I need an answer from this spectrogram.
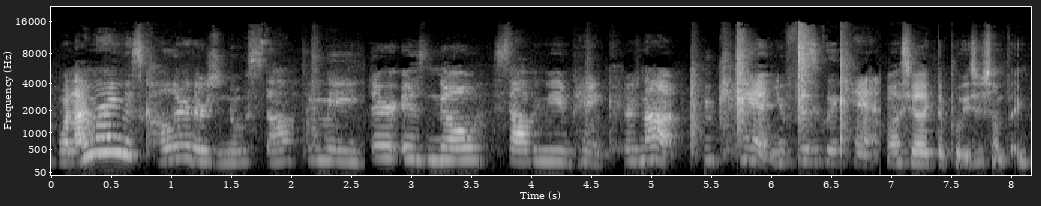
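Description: A woman in her twenties chatting casually and emphatically, gushing and swearing, recorded by a camera across a small bedroom. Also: fairly high pitch. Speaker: vlogger. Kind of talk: casual chatty clothing haul. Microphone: camera across the room. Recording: distant mic, faint background noise.

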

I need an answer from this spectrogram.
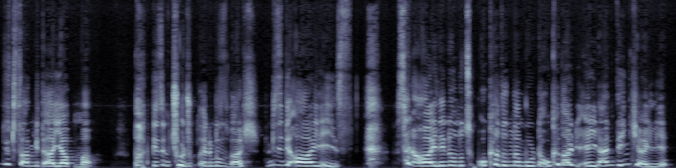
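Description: A woman voicing a young wife and mother in a home-made toy-game role-play, scolding and hushing her husband. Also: extremely high pitch, animated, normal speed, no echo. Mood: hurt. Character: young wife and mother, hurt but firm and sensible.

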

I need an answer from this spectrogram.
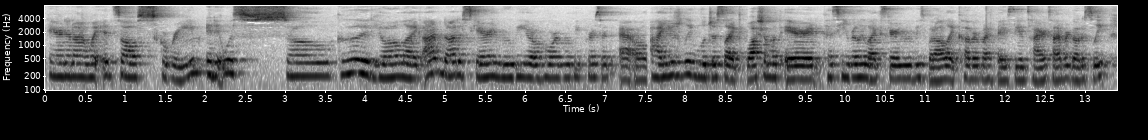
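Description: A young woman with a lowish voice vlogs casually to camera from home, talking at normal speed with few pauses. She's chatty and animated, tossing slangy asides to viewers, and sounds a little nasal and congested from allergies. The audio is slightly off-mic, with a roomy echo and slight background noise.

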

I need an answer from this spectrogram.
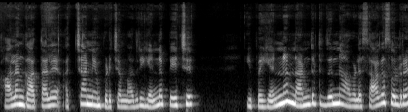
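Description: A woman's voice: on the high side, normal speed, warm tone, natural voice. A woman voicing an elderly widowed grandmother who talks with impassioned, reproachful pleading. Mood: angry.

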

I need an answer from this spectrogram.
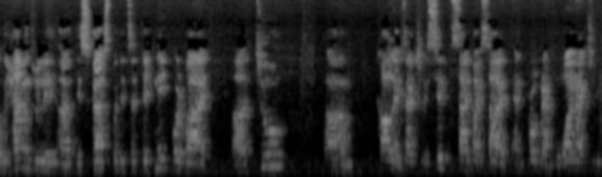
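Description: A man giving a university lecture, halting with many fillers and putting questions to the class. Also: on the high side, a bit bright, a little hiss or hum. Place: lecture hall. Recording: echoey lecture hall.

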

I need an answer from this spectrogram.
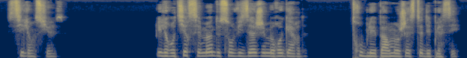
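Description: Brief: female audiobook narrator, calm and measured first-person reading, mellow tone, dry close sound. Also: mid-range voice, no echo.

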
